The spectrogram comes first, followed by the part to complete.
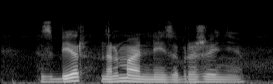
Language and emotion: Russian, neutral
